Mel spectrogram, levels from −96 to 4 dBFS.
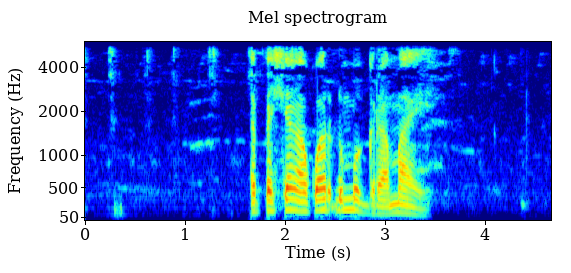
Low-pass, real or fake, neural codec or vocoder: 5.4 kHz; real; none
